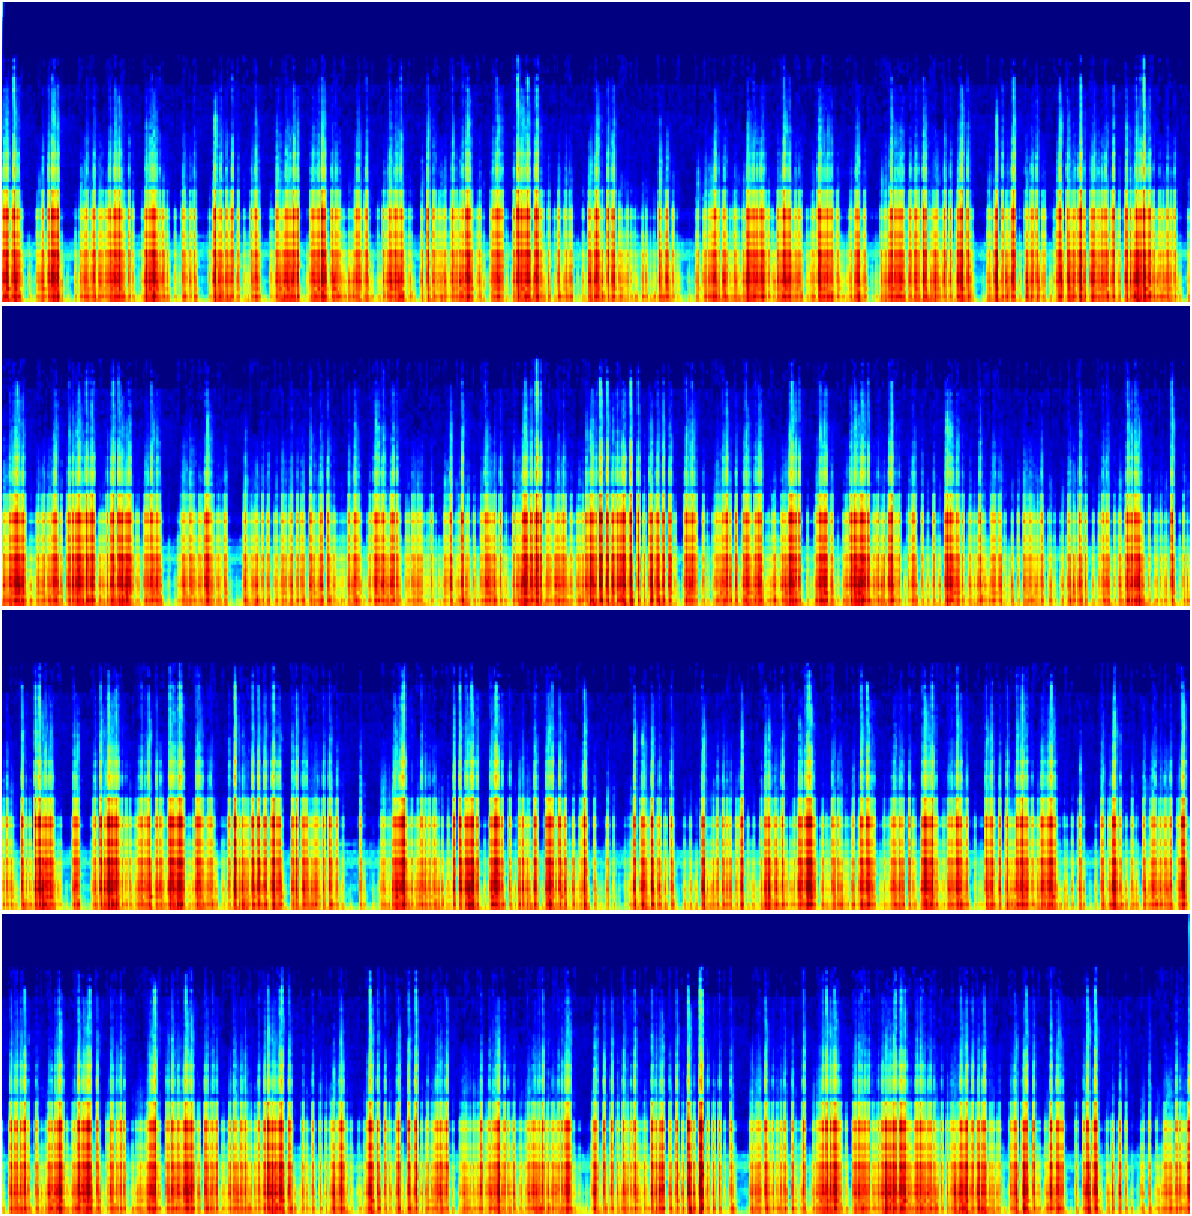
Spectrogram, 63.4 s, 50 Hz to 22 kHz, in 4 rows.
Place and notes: Kaunas bus station, Vytauto pr., Kaunas, Lithuania - Vibrating plate of air circulation unit
Dual contact microphone recording of a vibrating plate of an air circulation unit near a revolving exit door of a bus station.
19 July 2019, 10:00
